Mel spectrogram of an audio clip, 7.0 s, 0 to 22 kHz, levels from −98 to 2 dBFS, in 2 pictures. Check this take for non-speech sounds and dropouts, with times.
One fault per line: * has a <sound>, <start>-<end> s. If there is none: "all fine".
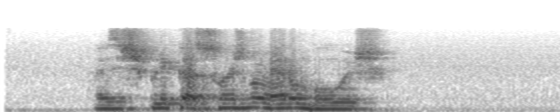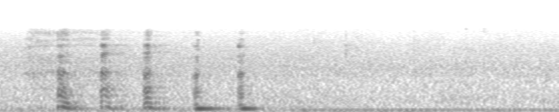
* has a laugh, 3.6-5.2 s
